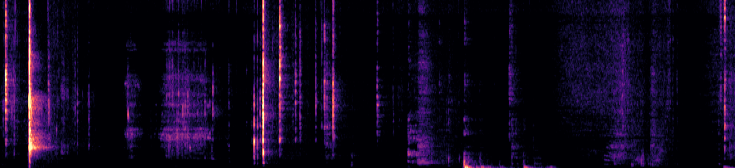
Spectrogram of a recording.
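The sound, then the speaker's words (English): Someone quietly sips water, with small clicks and bottle or glass handling noises, a soft low gulp partway through, and no talking. “Excuse me as I take a little bit of water.”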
